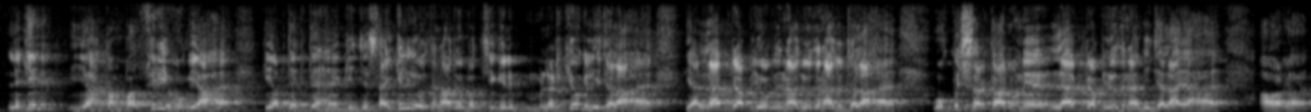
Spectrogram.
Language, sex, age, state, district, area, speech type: Hindi, male, 60+, Bihar, Samastipur, rural, spontaneous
